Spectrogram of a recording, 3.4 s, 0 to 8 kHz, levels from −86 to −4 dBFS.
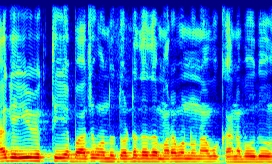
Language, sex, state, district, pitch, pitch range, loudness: Kannada, male, Karnataka, Koppal, 145 Hz, 135-155 Hz, -14 LUFS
